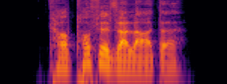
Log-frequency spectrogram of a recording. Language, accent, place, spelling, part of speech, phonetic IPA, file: German, Germany, Berlin, Kartoffelsalate, noun, [kaʁˈtɔfl̩zalaːtə], De-Kartoffelsalate.ogg
- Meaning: 1. nominative/accusative/genitive plural of Kartoffelsalat 2. dative singular of Kartoffelsalat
